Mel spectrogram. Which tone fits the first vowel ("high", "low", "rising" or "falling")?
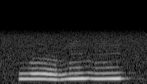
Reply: falling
